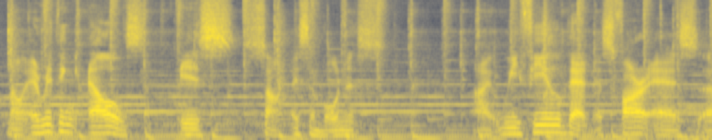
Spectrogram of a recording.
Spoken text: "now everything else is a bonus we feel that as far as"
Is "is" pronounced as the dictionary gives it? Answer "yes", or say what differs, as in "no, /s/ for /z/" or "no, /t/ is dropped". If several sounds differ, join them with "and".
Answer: no, /s/ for /z/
